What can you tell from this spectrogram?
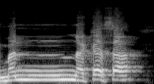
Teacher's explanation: नून के बाद नून आ रहा है, तो नून की आवाज को बाद के हर्फ में मिलाएंगे और गुन्ना करेंगे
